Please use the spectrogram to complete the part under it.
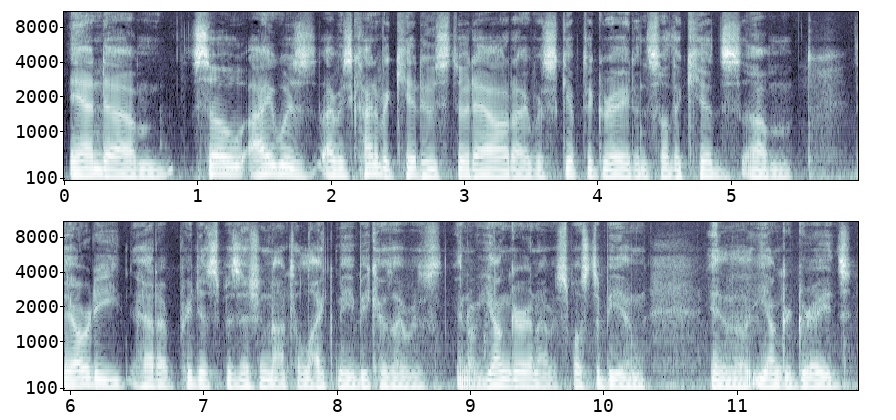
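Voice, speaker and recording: Husky-voiced man telling a story. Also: mid-range voice, fairly quick. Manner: relaxed storyteller, frequent ums, chuckles between phrases. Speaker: guest. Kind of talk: personal storytelling.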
